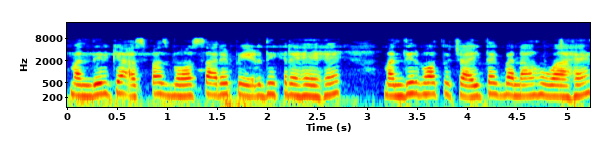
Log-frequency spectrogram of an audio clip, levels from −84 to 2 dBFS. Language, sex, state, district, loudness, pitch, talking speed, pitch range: Hindi, female, Chhattisgarh, Bilaspur, -16 LUFS, 230 Hz, 185 wpm, 215-245 Hz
